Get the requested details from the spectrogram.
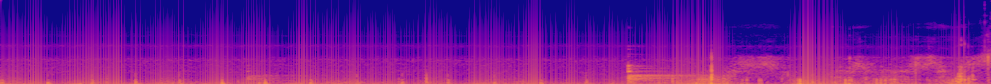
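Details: Steady deep thumping under a constant low hum, then microphone rustling, a real heartbeat recorded up close on the chest with binaural microphones for ASMR; normal heartbeat.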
